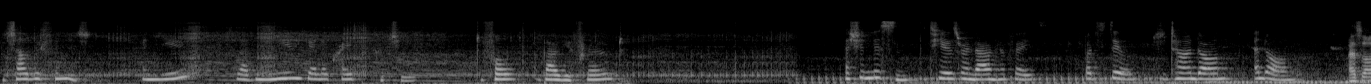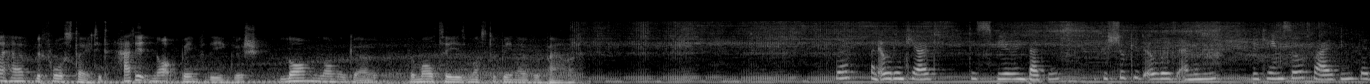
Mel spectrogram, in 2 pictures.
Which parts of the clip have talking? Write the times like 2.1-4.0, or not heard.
0.0-6.3, 8.4-19.6, 22.1-27.3.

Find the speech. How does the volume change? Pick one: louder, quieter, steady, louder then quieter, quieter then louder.
steady.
